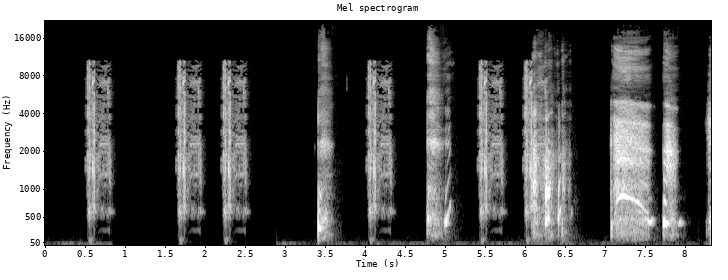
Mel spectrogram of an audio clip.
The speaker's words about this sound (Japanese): 写真撮っておこっか。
